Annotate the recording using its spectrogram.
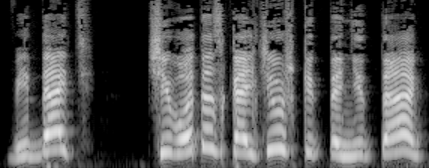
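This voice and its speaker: A woman voicing a nosy, sharp-eyed young male companion who presses his questions in a shrill, suspicious voice. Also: expressive, moderate pace, no room sound, clean studio sound, full character voice. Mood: prying.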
